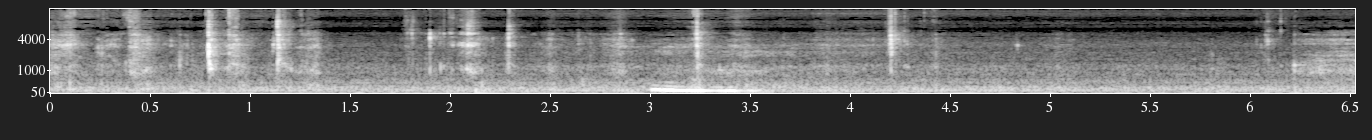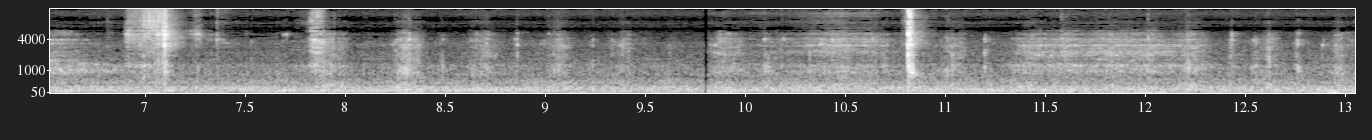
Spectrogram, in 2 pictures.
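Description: Slices of crisp, juicy Naju pear being bitten and chewed close to the microphone, with scattered crunches and wet clicks. A short hummed 'mm' comes about three seconds in.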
